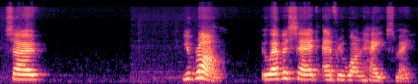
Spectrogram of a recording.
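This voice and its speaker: Slow-talking woman, accusatory livestream rant. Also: fairly high pitch, expressive. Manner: accusatory, emphatic, repetitive. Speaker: live streamer. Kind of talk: confrontational livestream monologue.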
